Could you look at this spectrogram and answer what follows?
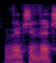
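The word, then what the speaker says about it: Vučević: Vucevic is how you say that center's name.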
